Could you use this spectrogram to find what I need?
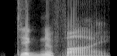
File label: "dignify", American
